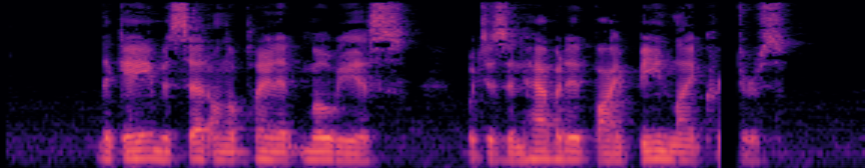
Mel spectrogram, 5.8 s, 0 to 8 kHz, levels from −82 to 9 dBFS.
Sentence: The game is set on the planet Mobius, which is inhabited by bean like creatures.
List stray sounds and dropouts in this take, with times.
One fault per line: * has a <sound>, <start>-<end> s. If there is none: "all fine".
* has a dropout, 4.8-4.9 s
